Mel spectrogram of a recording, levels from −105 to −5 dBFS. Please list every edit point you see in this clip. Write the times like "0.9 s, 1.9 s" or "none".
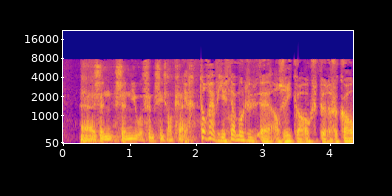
2.0 s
